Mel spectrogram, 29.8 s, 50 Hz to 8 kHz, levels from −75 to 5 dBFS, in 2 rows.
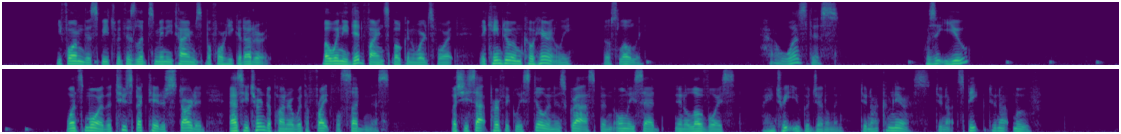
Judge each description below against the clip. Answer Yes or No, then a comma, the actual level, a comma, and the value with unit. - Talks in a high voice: No, low, 110 Hz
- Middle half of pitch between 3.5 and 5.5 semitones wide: Yes, average, 4.2 semitones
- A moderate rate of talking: Yes, average, 165 wpm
